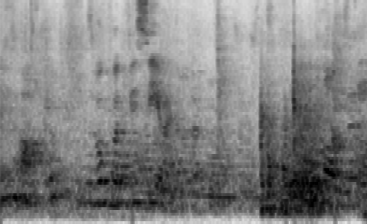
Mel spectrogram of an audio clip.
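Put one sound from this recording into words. A woman speaks to a group.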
